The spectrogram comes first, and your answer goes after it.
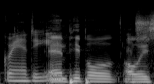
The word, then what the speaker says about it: Grande: actually and ariana grande grande is definitely correct but she pronounces it grandy and people always say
